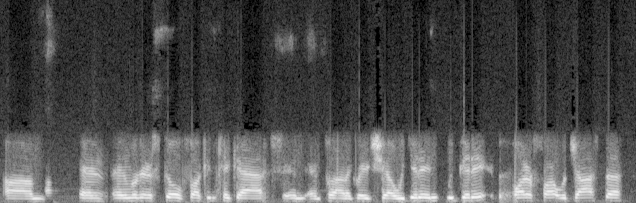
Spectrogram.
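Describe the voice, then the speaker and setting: Over a tinny, dry phone line, a gravelly, fairly high-pitched man talks expressively and fairly quickly from his car's speakerphone as he drives. As a musician guest in a casual phone interview, he rambles, swears, and leans heavily on fillers.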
